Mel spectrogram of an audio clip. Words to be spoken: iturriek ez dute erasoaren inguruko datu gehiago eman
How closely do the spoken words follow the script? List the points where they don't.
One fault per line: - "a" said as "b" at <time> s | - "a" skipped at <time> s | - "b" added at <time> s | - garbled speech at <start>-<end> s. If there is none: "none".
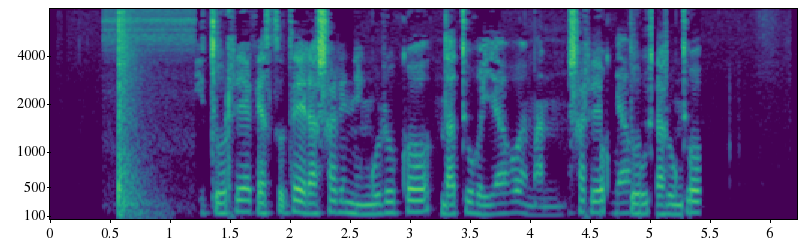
- garbled speech at 4.3-5.5 s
